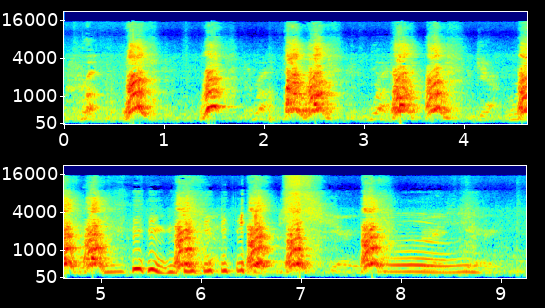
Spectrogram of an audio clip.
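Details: Malinois barking at night: a rapid run of loud, harsh barks roughly every half second, some ending in whiny, wavering tones, with a person's voice briefly heard.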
